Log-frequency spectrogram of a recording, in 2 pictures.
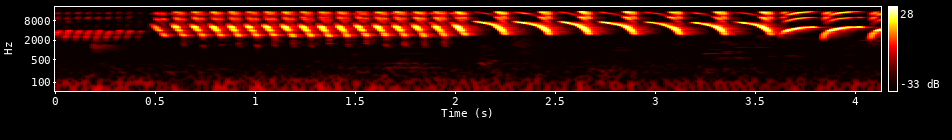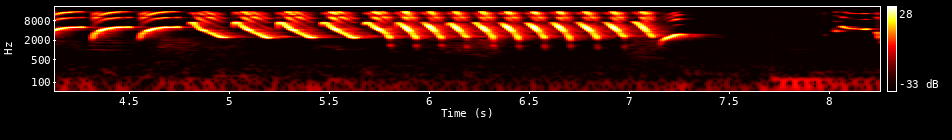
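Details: Canary song played as a lure for other canaries: a dense rapid trill, a run of arched whistled notes, then fast downward-slurred trills, ending in a brief pause.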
